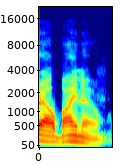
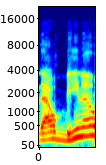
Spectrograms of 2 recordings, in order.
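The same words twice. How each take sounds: First: "Albino" pronounced al-BY-no. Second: "Albino" pronounced al-BEE-no. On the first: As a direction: say "Albino" with an "eye" in the stressed middle. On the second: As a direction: say "Albino" with an "ee" in the stressed middle. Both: Shown as a demonstration. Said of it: "is it Albino or Albino?".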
